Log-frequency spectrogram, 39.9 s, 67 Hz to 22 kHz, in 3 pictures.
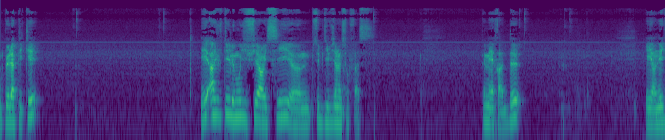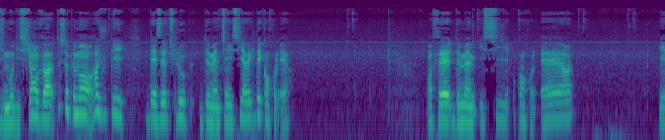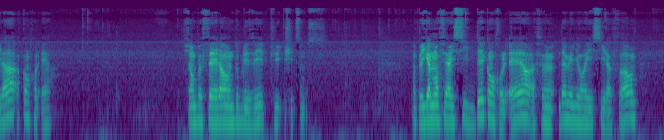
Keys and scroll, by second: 13.2 Tab, 14.0 ctrl+Tab, 14.9 ctrl+r, 18.3 ctrl+r, 22.4 ctrl+r, 25.5 ctrl+r, 30.2 KP_1, 31.7 w, 33.4 ctrl+a, 34.4 Tab, 35.0 ctrl+Tab, 35.5 ctrl+r.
